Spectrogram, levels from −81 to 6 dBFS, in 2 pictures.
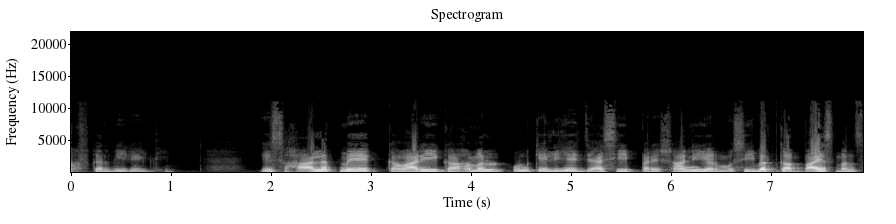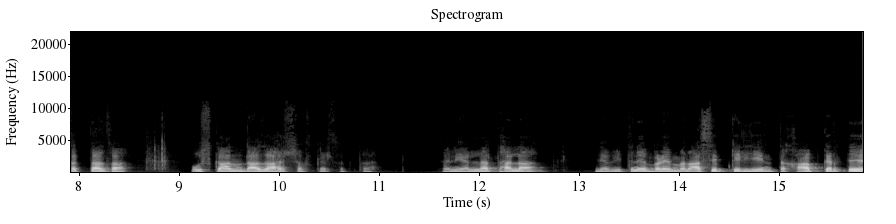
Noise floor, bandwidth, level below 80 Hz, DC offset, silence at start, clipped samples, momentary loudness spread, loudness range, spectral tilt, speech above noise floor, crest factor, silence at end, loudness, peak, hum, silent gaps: -71 dBFS; 9.6 kHz; -60 dBFS; under 0.1%; 0 s; under 0.1%; 15 LU; 8 LU; -8.5 dB/octave; 56 dB; 16 dB; 0 s; -16 LUFS; 0 dBFS; none; none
